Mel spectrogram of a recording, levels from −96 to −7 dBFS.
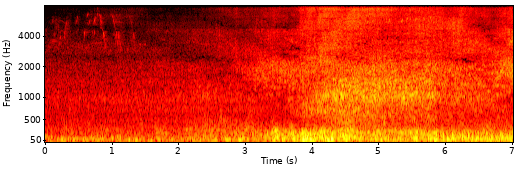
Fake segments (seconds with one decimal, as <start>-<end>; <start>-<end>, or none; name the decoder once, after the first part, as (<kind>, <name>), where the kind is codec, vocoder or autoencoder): none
